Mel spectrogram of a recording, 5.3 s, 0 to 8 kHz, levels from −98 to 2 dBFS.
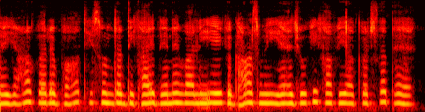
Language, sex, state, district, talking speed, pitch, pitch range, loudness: Hindi, female, Jharkhand, Jamtara, 200 wpm, 250 Hz, 245-255 Hz, -34 LUFS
